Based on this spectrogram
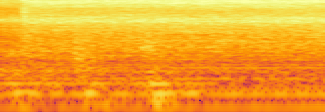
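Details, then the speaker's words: Meyer ice cream machine, product cylinder retracting after the retract button is pressed to replace an empty bag: a steady, even airy vacuum hiss with no pulsing or rattle. This is normal, and the cylinder can be pulled forward once the hiss stops or slows. "Again, you'll hear the air vacuum the machine down. Once that stops or slows, you can pull the cylinders forward."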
